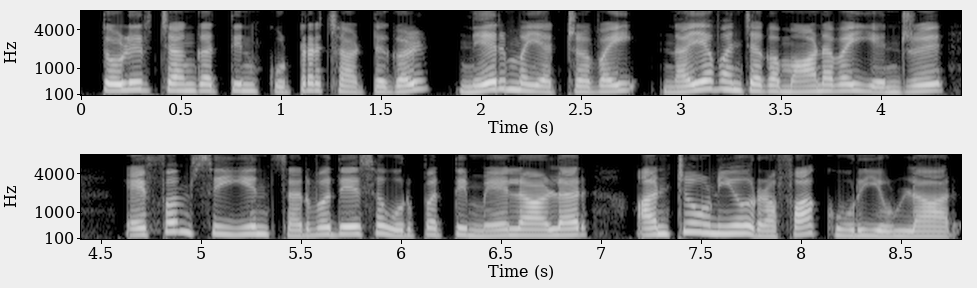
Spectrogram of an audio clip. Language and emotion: Tamil, neutral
